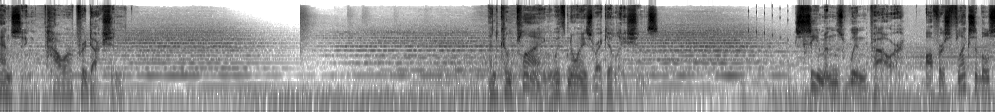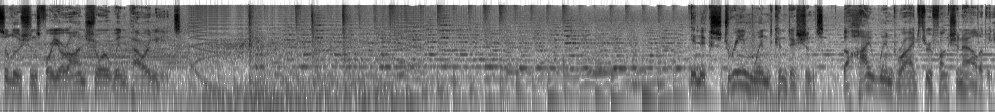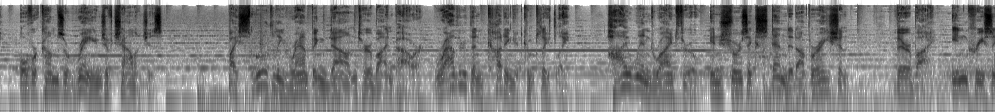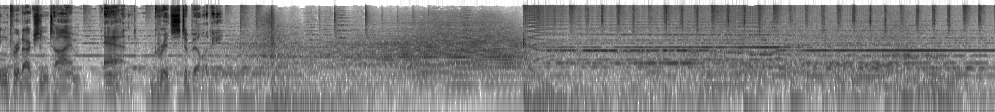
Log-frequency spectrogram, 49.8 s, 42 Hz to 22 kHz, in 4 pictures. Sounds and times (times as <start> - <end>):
Speech: 0.0 - 1.6, 6.1 - 8.2, 10.0 - 15.1, 21.1 - 26.9, 27.7 - 40.1
Music: 0.0 - 49.7.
